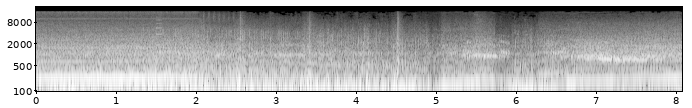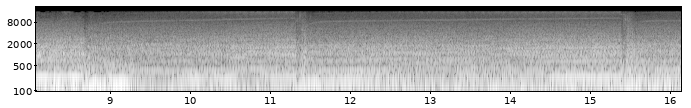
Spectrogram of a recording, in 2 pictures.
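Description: A race car engine roars, dropping in pitch as it slows for a bend and rising again as it speeds up through the gears.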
